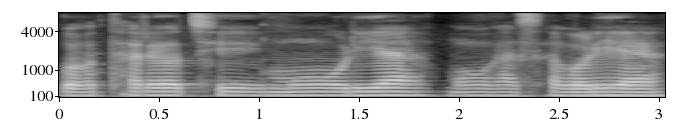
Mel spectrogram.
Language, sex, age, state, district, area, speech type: Odia, male, 45-60, Odisha, Nayagarh, rural, spontaneous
